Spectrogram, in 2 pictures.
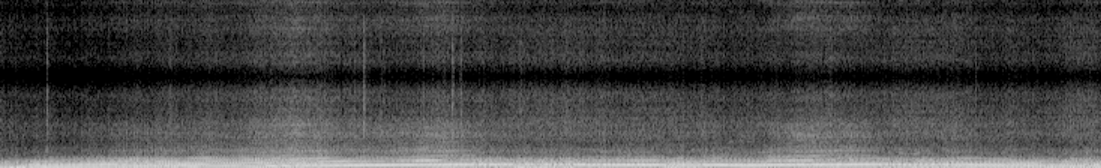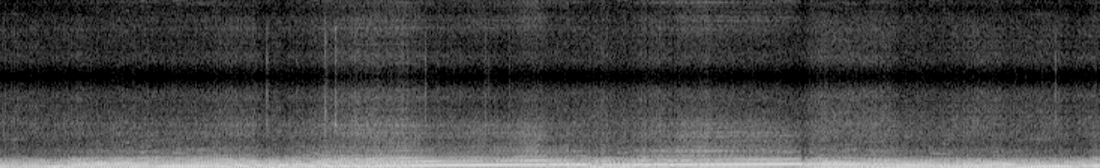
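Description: Ford XY Falcon GT replica rally car's engine heard from inside the cabin at full stage pace. The engine note climbs for several seconds under hard acceleration, then drops back as the car slows for bends, and does this twice.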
